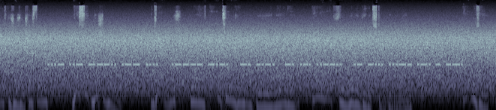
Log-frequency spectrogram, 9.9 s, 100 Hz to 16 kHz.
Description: Morse code, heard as a keyed tone, hand-sent with a bug key, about 36 wpm, 820 Hz, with heavy radio static and speech in English. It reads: VU8WH 1C NC NR? AB3RTG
